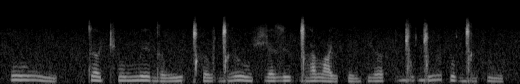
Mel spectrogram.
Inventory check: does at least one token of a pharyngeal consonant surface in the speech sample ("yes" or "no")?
no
